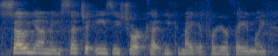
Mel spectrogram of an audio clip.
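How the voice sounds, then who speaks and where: A woman with a strong Mississippi accent, lively intonation and a moderate pace, over noticeable background noise. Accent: thick Southern (Mississippi). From US South, north Mississippi near Memphis. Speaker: cooking show host. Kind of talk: live cooking demonstration. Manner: animated, chatty.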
